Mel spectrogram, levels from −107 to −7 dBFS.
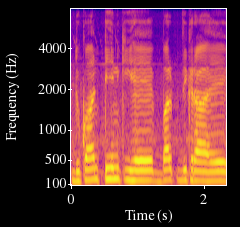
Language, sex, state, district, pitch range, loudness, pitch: Hindi, male, Chhattisgarh, Sarguja, 155-175 Hz, -13 LUFS, 165 Hz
